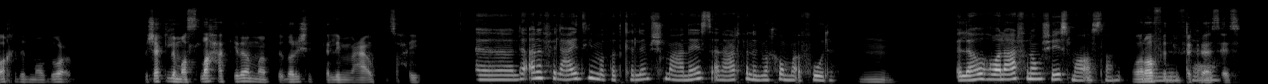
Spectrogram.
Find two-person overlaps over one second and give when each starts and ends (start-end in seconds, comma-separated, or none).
none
